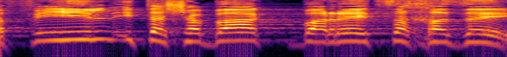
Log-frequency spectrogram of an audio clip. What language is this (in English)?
Hebrew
